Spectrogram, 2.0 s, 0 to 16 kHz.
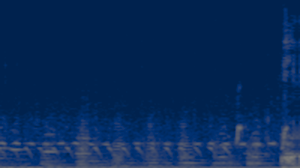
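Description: Faint 1930s cartoon soundtrack: a flute tune played as a quick run of short repeated notes, with birds chirping along. A steady high tone runs beneath it.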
